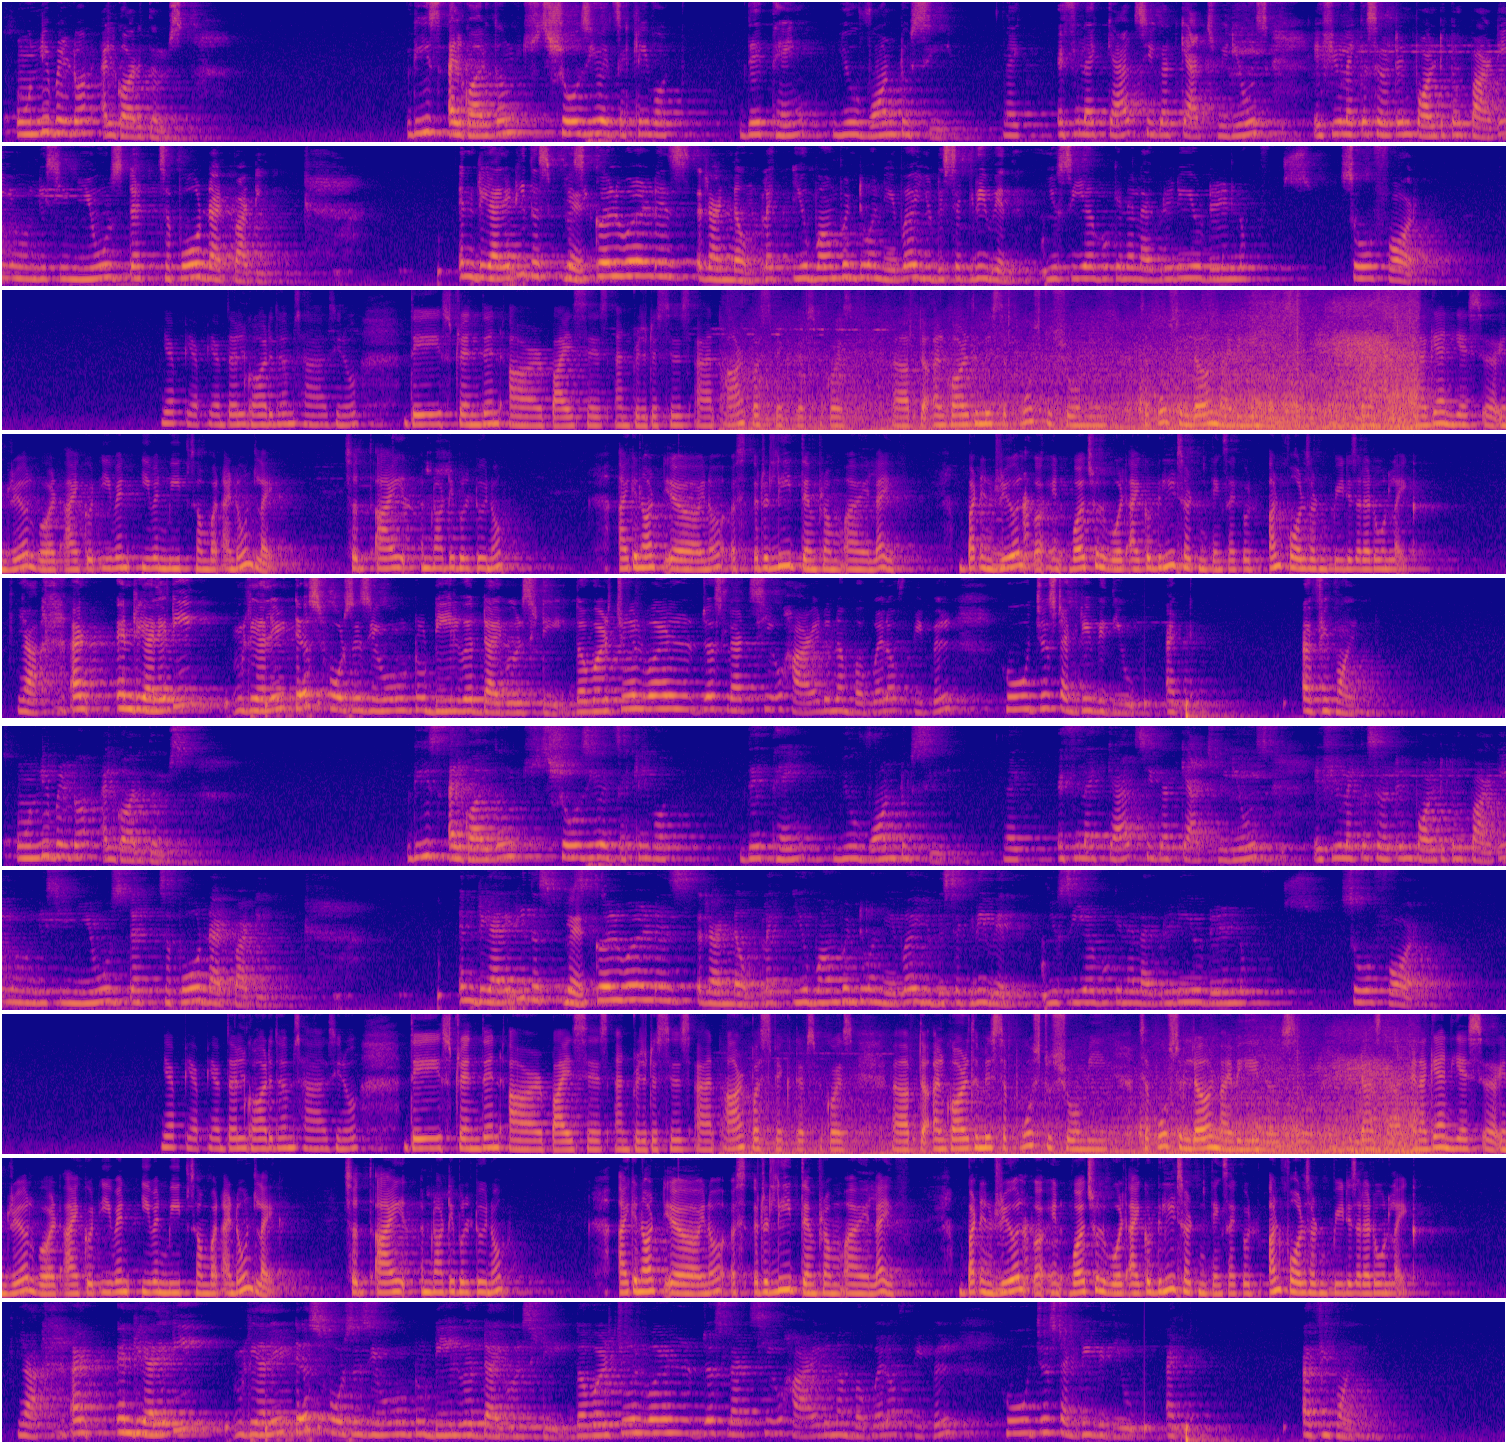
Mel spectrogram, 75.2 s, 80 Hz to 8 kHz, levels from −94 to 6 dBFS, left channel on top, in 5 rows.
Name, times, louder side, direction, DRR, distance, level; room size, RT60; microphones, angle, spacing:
voice 1, 0.1-2.1 4.0-6.7 7.4-8.0 8.3-9.4 10.0-10.2 10.5-17.7 18.1-18.6 19.6-25.2 25.5-27.5 27.9-28.1 28.4-29.2 49.0-49.2 55.0-55.2 55.5-55.7 60.3-62.1 62.5-69.9 70.2-71.5 71.8-71.9 73.2-73.8, left 2 dB, 70° left, 5 dB, 2.6 m, -33 dB
voice 2, 31.7-47.9 48.6-50.2 51.1-54.1 54.7-59.2 71.8-72.0, right 2 dB, 30° right, 15 dB, 0.6 m, -29 dB
sound 1, 37.2-44.3, left 1 dB, 25° left, 0.9 m, -32 dB
29.0 x 28.0 x 4.0 m, 1.4 s
head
